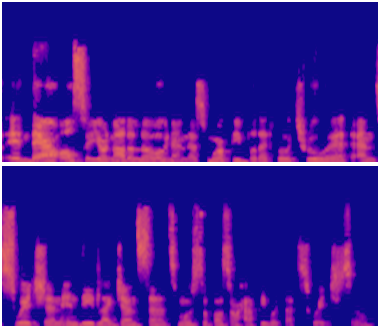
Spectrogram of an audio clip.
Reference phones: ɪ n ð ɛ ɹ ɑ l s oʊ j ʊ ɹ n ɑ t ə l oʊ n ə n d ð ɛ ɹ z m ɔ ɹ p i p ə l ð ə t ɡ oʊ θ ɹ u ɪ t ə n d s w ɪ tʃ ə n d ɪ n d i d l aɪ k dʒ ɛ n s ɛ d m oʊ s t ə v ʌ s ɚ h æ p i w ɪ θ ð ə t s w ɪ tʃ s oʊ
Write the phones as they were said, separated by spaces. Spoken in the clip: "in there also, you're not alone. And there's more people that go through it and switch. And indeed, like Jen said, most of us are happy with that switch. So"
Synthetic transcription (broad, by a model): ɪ n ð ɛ ɹ ɑ l s oʊ j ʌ ɹ n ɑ t ə l oʊ n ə n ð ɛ ɹ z m ɔ ɹ p i p l ð ə t ɡ oʊ θ ɹ u ɪ t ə n s w ɪ tʃ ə n ɪ n d i d l aɪ k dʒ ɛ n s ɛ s m oʊ s t ə v ʌ s ɚ h æ p i w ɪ ð ə t s w ɪ tʃ s oʊ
